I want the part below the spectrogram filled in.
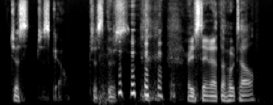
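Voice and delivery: sly, conspiratorial, confiding aside. Retelling what a maintenance worker said, leaning in: imitating a conspiratorial tone. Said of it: "leans in conspiratorially to me and he's like".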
